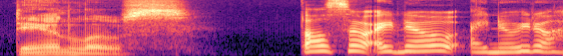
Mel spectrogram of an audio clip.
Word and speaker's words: Danlos: Danlos. Danlos.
